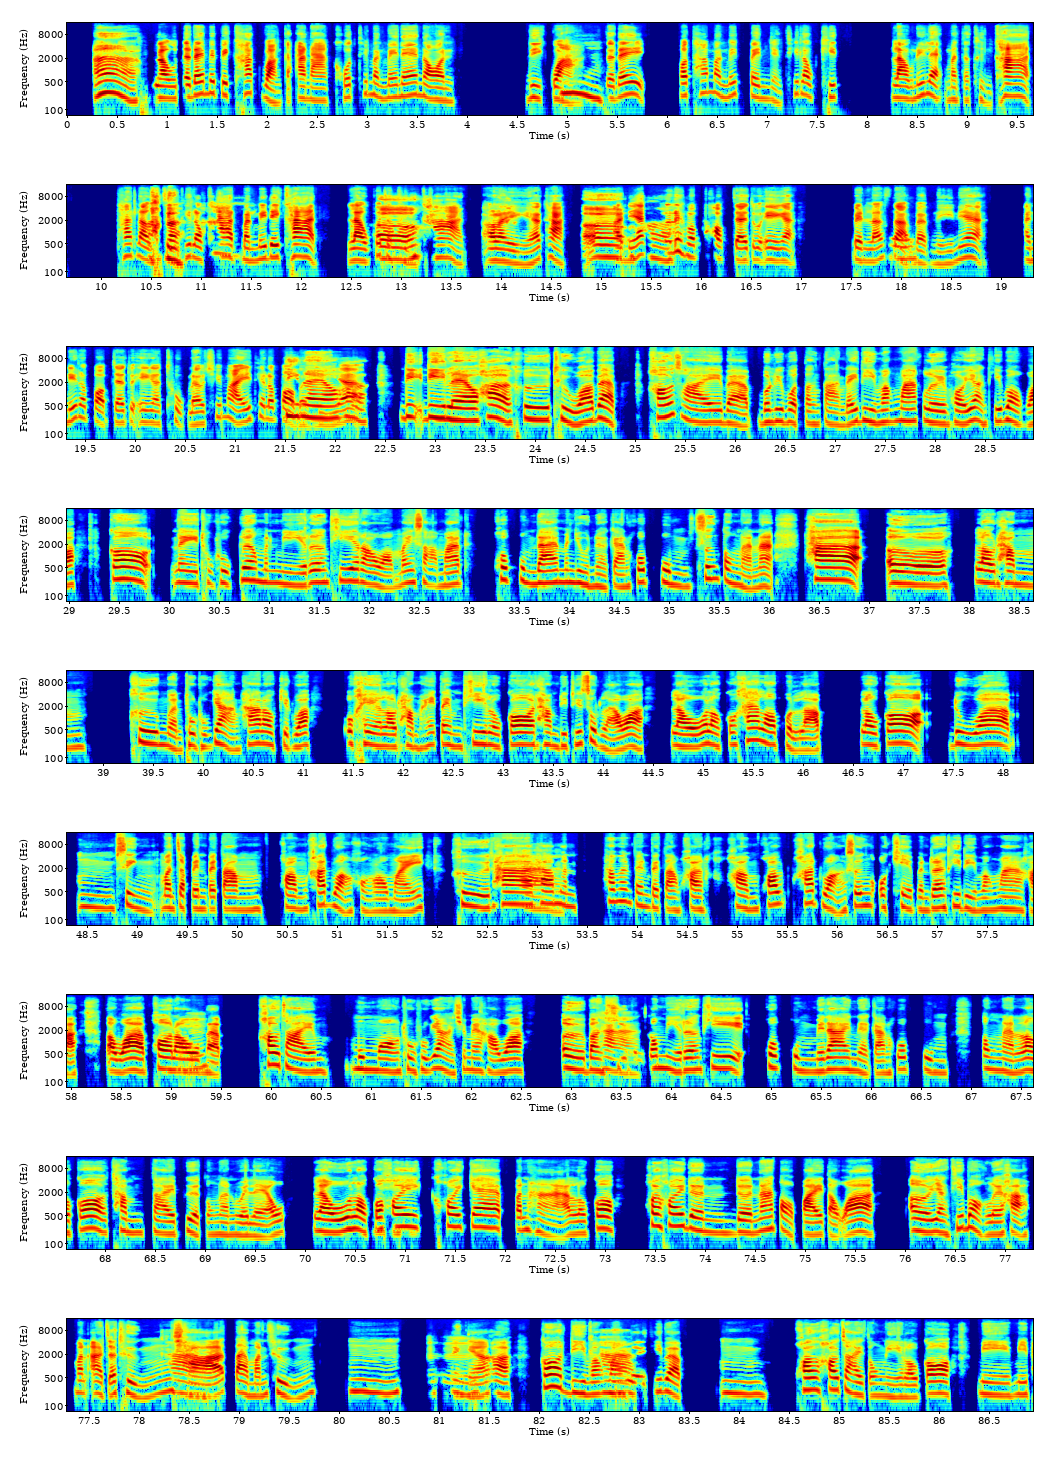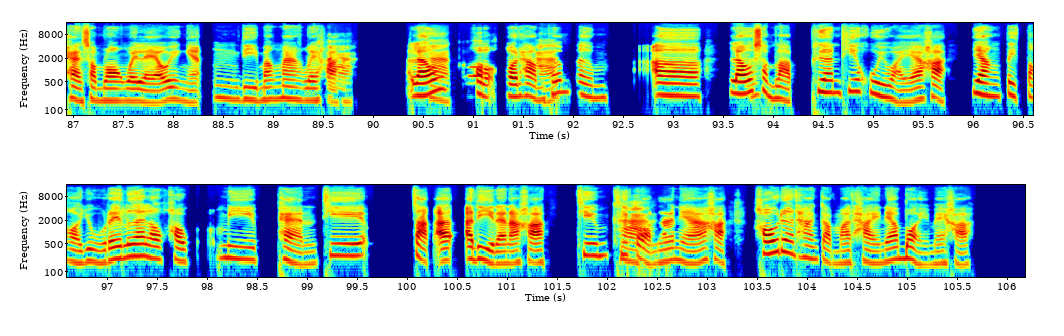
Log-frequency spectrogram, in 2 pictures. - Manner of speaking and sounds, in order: other background noise; inhale; tapping; "เข้าใจ" said as "เข้าไซ"; unintelligible speech
- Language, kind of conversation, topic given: Thai, advice, ฉันรู้สึกกังวลกับอนาคตที่ไม่แน่นอน ควรทำอย่างไร?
